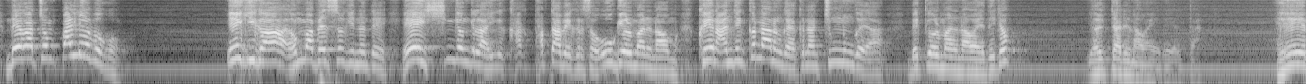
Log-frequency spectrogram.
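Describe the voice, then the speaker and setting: High-voiced preaching male pastor. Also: fairly bright tone. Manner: emphatic, rhetorical questions to the congregation. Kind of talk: sermon. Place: church sanctuary.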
